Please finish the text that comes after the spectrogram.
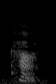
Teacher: k lembra bastante o g mas vocês precisam soltar o ar para pronunciar essa consoante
